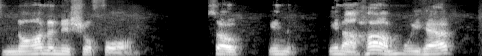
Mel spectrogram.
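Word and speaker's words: अहम्: So the syllables for aham are a and hum. Aham, right?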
